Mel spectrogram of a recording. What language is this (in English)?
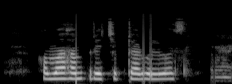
Pashto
